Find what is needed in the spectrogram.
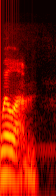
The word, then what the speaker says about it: Willem: And also Willem was his childhood nickname because his family is from Wisconsin and put emphasis on the first syllable and less so on the second syllable in terms of enunciation. So they would call him Willem.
